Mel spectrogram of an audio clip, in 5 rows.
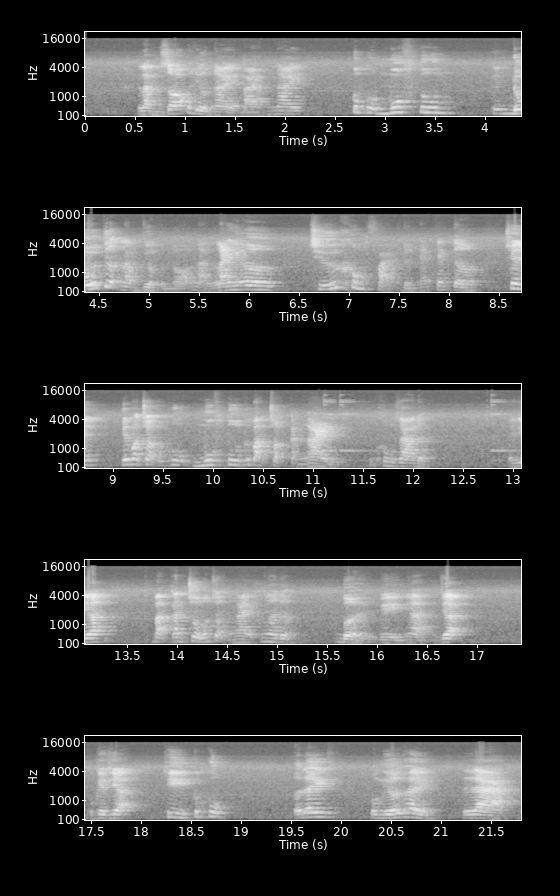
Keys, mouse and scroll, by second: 10.1 click, 11.1 double click, 11.3 click, 12.0 click, 12.1 double click, 12.5 click, 12.8 click, 13.6 click, 13.7 click, 14.9 ctrl+click, 17.5 ctrl+click, 20.2 click, 21.3 ctrl+alt+z.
